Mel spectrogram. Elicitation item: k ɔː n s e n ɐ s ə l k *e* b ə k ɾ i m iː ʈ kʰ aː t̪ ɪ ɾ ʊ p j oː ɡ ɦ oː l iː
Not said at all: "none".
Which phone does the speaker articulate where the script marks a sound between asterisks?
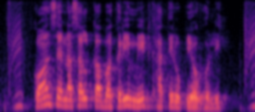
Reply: a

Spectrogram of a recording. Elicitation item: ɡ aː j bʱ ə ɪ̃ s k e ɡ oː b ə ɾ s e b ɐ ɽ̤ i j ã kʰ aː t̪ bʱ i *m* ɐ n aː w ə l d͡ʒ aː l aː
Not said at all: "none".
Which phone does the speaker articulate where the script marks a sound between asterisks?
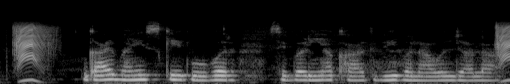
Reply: b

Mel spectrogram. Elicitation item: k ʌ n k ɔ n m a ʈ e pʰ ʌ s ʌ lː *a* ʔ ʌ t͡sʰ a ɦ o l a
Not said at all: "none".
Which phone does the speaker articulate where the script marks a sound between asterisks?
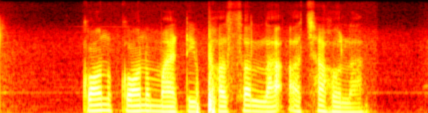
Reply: a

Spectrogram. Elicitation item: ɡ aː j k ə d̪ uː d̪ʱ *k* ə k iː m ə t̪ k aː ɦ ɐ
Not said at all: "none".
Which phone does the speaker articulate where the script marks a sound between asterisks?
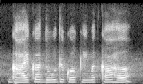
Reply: k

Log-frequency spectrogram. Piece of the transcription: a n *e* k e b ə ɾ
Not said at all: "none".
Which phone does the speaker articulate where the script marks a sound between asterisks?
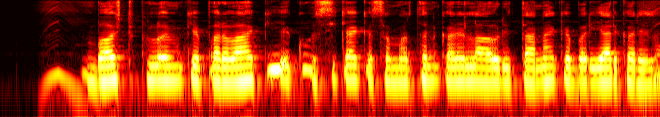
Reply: a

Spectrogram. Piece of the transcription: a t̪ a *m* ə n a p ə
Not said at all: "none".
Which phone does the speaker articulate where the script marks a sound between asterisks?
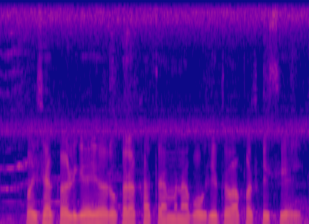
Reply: m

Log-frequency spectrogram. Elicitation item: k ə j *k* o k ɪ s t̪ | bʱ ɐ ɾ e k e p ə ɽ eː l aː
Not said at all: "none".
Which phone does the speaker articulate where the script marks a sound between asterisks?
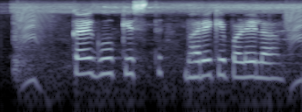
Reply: ɡ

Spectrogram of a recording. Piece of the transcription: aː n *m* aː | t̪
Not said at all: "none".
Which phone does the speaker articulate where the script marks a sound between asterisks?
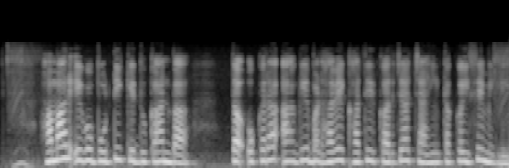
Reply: b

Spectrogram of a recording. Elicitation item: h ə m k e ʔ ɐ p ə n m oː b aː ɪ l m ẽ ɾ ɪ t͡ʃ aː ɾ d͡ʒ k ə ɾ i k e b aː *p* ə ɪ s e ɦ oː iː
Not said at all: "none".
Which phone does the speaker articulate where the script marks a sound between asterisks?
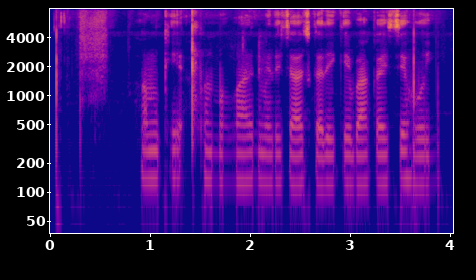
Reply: k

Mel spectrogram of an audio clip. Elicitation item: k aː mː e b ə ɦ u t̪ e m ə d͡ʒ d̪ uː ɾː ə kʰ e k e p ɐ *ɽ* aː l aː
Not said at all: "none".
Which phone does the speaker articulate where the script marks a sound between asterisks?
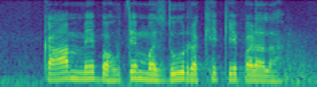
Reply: ɽ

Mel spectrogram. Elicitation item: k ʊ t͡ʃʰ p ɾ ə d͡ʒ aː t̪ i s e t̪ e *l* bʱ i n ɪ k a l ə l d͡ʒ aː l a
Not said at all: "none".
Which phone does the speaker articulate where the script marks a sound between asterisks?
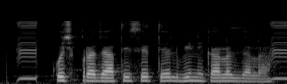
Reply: l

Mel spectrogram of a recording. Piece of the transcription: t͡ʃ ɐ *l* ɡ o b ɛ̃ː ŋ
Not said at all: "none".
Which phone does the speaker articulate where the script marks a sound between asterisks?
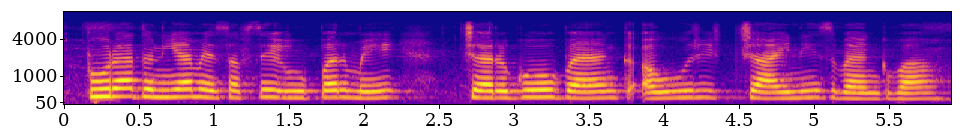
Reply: ɾ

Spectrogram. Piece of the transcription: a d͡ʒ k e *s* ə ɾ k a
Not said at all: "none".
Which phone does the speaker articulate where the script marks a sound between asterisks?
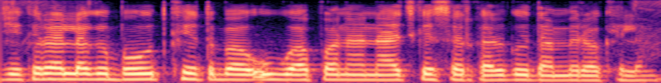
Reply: s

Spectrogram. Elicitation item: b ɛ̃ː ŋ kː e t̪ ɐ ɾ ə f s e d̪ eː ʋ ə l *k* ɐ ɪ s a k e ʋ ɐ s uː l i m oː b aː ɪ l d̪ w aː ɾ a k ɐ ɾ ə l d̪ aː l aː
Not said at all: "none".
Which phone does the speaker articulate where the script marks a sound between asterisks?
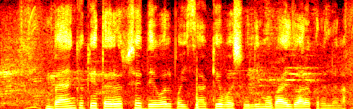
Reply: p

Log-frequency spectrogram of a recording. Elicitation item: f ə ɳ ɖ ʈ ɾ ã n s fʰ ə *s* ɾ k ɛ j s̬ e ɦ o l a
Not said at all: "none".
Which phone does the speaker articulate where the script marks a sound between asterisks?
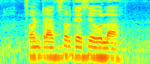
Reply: none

